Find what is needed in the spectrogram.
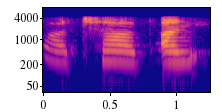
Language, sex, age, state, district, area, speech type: Marathi, female, 18-30, Maharashtra, Nagpur, urban, conversation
